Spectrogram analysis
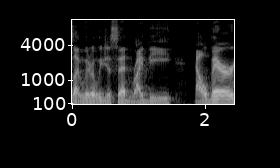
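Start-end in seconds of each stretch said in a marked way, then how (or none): none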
